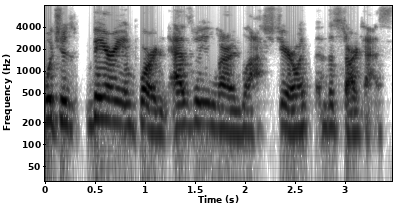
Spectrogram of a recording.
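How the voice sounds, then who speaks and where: A woman's unremarkable speaking voice at a moderate pace, with lively intonation and a dry, close sound with no echo. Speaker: webinar presenter for an education company. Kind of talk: webinar presentation.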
